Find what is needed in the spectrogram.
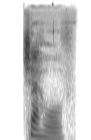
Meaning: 1. Chekhov, a Russian surname 2. Anton Pavlovich Chekhov (Антон Павлович Чехов Antón Pávlovič Čéxov), a Russian writer (1860–1904)
- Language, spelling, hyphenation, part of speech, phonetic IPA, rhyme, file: Hungarian, Csehov, Cse‧hov, proper noun, [ˈt͡ʃɛɦov], -ov, Hu-Csehov.ogg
